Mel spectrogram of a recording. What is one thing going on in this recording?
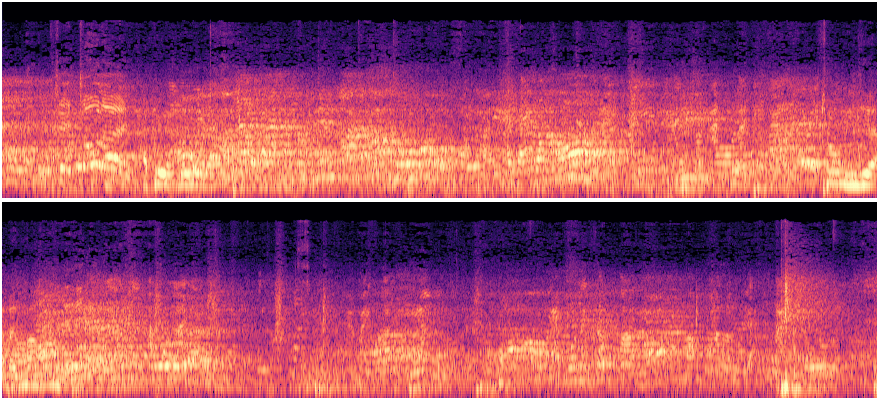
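Many men talk and call out across a large echoing hall.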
